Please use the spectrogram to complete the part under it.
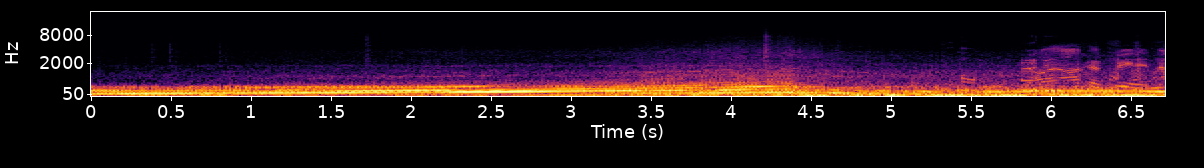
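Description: Porsche 911 GT2 Evo 993 engine inside the car, a loud, close drone that rises through sweeping revs and throttle blips, with people talking over it.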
